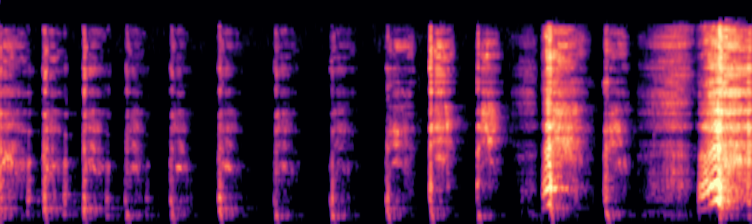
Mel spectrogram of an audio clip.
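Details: A rapid run of about fifteen short, forceful coughs from an adult with a heavy chest cold: chest cold coughing.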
